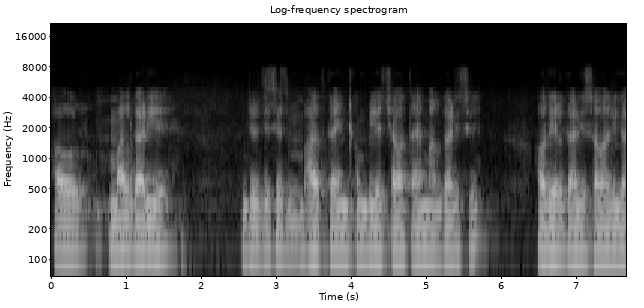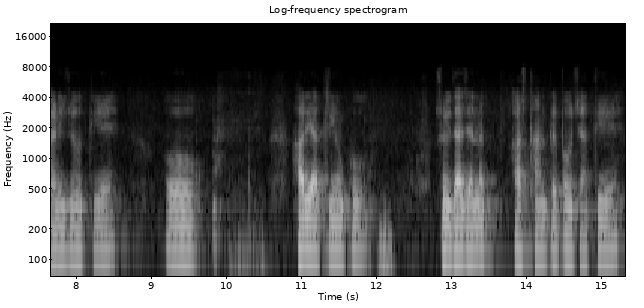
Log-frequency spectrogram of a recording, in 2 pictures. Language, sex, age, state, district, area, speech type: Hindi, male, 30-45, Uttar Pradesh, Ghazipur, rural, spontaneous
